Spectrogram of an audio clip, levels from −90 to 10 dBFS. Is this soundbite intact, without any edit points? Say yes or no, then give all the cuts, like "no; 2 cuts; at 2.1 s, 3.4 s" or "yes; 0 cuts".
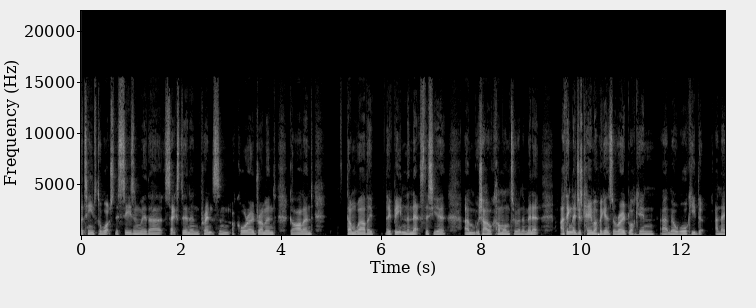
yes; 0 cuts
